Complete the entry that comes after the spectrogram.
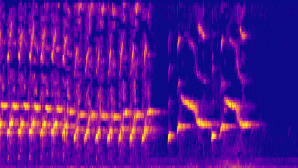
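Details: Hybrid goldfinch-canary mule giving a loud rolling trill that breaks into a few twittering slurs and fades to quiet.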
